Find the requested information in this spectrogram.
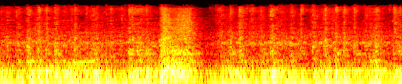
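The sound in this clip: Engine rumble from an open-wheel modified race car fitted with a four-barrel carburetor, a loud, continuous low growl that holds steady except for one brief dip in the middle.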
